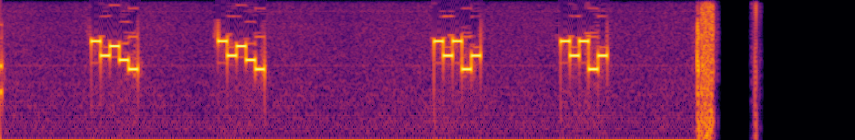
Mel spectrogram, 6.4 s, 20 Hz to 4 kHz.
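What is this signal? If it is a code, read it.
Five-tone selective call (ZVEI), heard as quick runs of five tones, tones of about 70 ms. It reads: 85742 85742 85825 85825
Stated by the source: ZVEI five-tone selective call received with an SDR.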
